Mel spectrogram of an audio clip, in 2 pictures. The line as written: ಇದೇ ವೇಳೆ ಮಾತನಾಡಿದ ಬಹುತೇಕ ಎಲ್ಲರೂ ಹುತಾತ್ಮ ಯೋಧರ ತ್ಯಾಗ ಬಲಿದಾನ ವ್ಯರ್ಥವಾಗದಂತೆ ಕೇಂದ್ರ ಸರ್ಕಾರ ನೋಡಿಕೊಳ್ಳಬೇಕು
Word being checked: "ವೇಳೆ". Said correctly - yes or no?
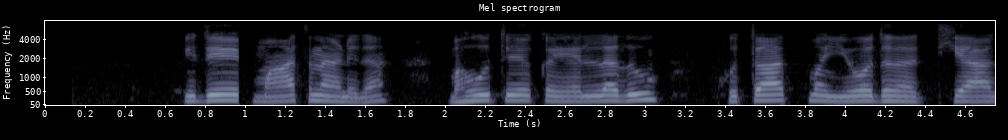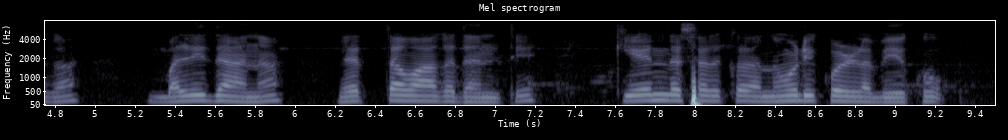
no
